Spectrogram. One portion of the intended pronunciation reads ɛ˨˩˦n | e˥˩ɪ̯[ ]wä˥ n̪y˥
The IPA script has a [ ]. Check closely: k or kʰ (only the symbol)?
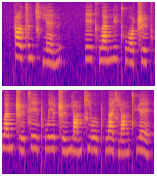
kʰ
